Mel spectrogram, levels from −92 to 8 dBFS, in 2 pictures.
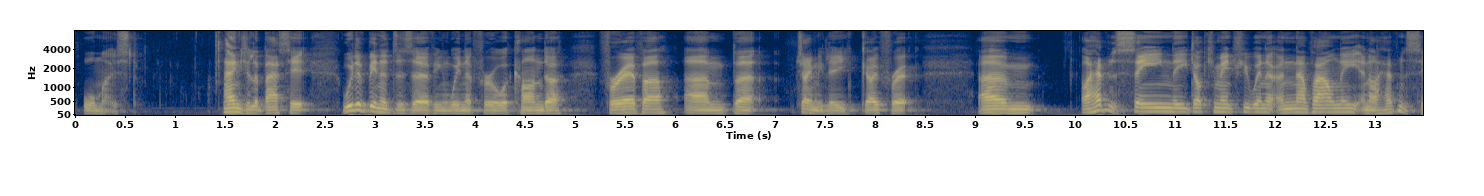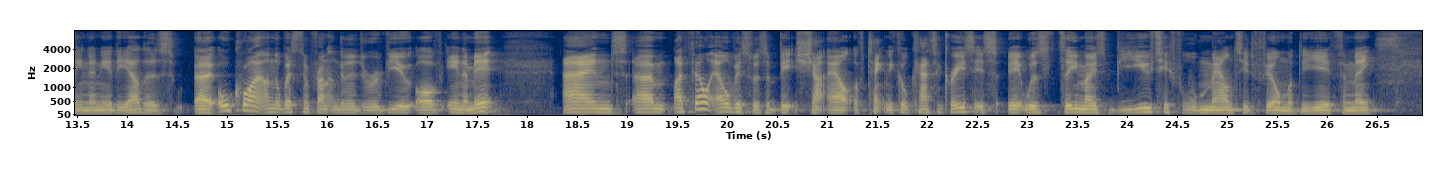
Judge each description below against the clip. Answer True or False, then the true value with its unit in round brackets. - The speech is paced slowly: False (175 wpm)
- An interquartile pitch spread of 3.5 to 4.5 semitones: True (4.1 semitones)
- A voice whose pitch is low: True (110 Hz)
